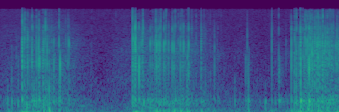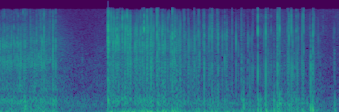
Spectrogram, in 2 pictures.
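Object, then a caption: Faux leather clutch with metal studs. A white faux leather clutch with metal studs, held in both hands, is scratched and tapped by long nails on its studs. Dense, bright crackling scratches come in bursts, with sharper taps and clicks mixed through.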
